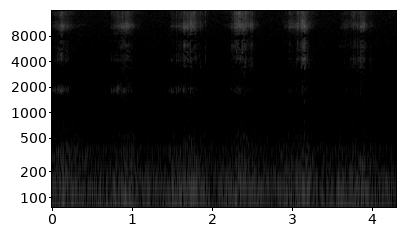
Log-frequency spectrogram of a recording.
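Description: A Haddon Brand full hollow ground straight razor cutting neck stubble through lather: six short, faint scratching strokes, about one every 0.7 seconds.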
